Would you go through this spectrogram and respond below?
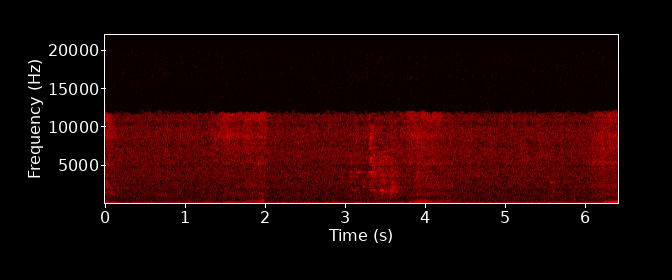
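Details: Soft snoring from a sleeping house cat, quiet low rumbling breaths with brief tonal rasps about every two seconds, heard against a constant low background hum in a small room.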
